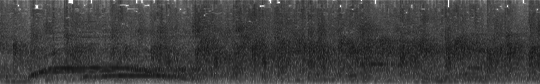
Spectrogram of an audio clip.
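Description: An audience claps and cheers in a room, dense and steady throughout, with a brief whoop near the start.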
